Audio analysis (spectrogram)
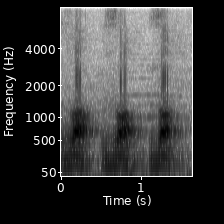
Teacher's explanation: হামজা জ জবর আজ, জ হরফ এর উচ্চারণও নরম, জিহ্বার আগা থেকে সামনের উপরে দুই দাঁতের আগা এর সাথে লাগবে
